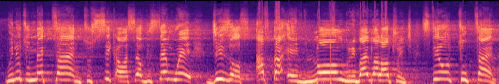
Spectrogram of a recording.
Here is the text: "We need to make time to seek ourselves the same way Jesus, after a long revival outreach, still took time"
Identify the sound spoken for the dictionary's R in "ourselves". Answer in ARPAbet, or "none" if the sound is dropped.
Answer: W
